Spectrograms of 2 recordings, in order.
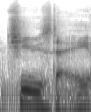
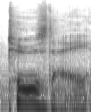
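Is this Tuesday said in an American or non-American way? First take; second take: non-American; American. First: It is said with a non-American pronunciation. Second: It is said with an American pronunciation. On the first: "we say Tuesday" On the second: "Americans say Tuesday"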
